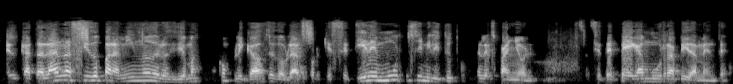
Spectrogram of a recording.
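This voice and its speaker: A man with a bright, forceful voice and a slightly husky edge talks through the craft of dubbing in a relaxed interview. He thinks aloud, restarting his phrases as he builds an explanation. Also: mid-range voice, fast talker. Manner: reflective, explains at length with restarts. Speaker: voice actor and dubbing teacher. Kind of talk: casual interview talk.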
